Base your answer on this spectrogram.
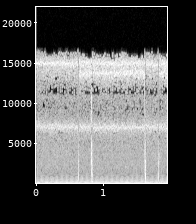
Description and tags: phone off clocksound loop
The looping sound of a powered off, charging cell phone. Recorded with an induction coil.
